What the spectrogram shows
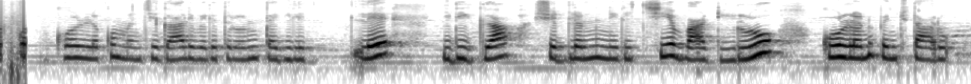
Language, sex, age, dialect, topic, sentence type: Telugu, female, 18-24, Southern, agriculture, statement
